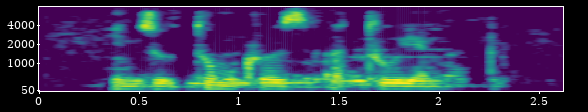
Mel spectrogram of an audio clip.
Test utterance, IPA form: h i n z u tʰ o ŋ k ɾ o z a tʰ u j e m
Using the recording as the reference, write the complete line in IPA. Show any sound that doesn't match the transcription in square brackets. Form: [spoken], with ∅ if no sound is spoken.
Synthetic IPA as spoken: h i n z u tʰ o [m] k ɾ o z a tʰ u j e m

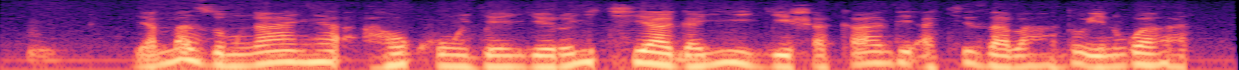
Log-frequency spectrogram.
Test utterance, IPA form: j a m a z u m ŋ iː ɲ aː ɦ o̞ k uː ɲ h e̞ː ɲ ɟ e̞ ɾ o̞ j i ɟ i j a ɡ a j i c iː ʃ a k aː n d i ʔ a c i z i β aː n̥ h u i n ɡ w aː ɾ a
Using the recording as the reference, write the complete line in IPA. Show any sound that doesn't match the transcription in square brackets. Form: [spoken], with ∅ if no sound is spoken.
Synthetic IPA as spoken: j a m a z u m ŋ [aː] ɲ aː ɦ o̞ k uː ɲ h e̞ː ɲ ɟ e̞ ɾ o̞ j i [c] i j a ɡ a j i [ɟ] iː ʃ a k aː n d i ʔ a c i z [a] β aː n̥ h u i n ɡ w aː ɾ a

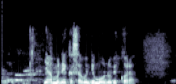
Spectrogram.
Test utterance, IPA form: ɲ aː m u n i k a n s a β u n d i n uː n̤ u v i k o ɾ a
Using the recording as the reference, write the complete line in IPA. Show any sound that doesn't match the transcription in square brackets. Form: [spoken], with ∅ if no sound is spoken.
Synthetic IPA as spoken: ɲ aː m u n [e] k a [∅] s a β u n d i [m] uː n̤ u [β] i k o ɾ a

